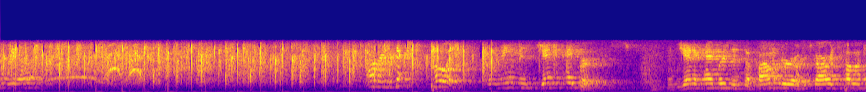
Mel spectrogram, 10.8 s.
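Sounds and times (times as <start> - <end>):
audience applause: 0.0 - 6.3
speech: 8.5 - 10.8.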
